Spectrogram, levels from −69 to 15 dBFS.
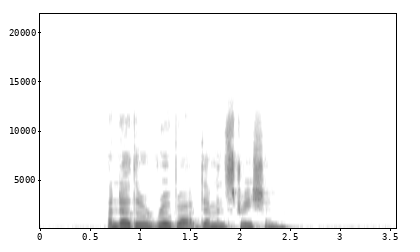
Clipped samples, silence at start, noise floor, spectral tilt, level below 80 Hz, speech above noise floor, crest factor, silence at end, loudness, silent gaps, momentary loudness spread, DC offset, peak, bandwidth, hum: under 0.1%; 0.7 s; -67 dBFS; -5 dB/octave; -72 dBFS; 42 dB; 18 dB; 1.1 s; -25 LUFS; none; 13 LU; under 0.1%; -8 dBFS; 12.5 kHz; none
